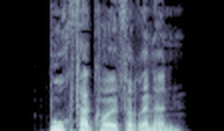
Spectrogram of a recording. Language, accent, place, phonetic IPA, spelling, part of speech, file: German, Germany, Berlin, [ˈbuːxfɛɐ̯ˌkɔɪ̯fəʁɪnən], Buchverkäuferinnen, noun, De-Buchverkäuferinnen.ogg
- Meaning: plural of Buchverkäuferin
